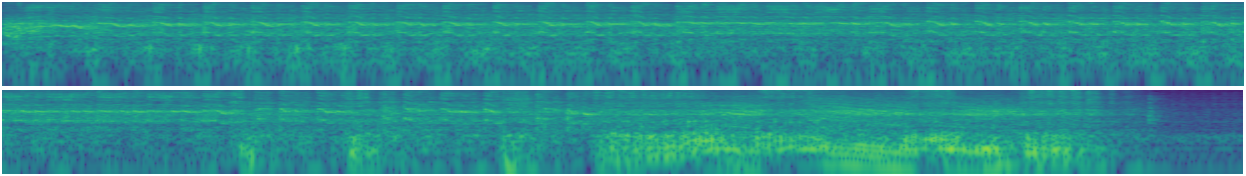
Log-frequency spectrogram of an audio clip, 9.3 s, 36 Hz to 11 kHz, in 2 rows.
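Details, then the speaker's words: 1997 Honda Pan European ST1100 ABS, long neglected, start attempt on starting fluid with plugs in: starter whines, engine fires unevenly for a few seconds then cuts out with smoke; no knocking, oil pressure light went out. "go I think we'll call that a start time to stop torturing the electrics but it's good the engine doesn't sound knocky the oil pressure light went out"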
